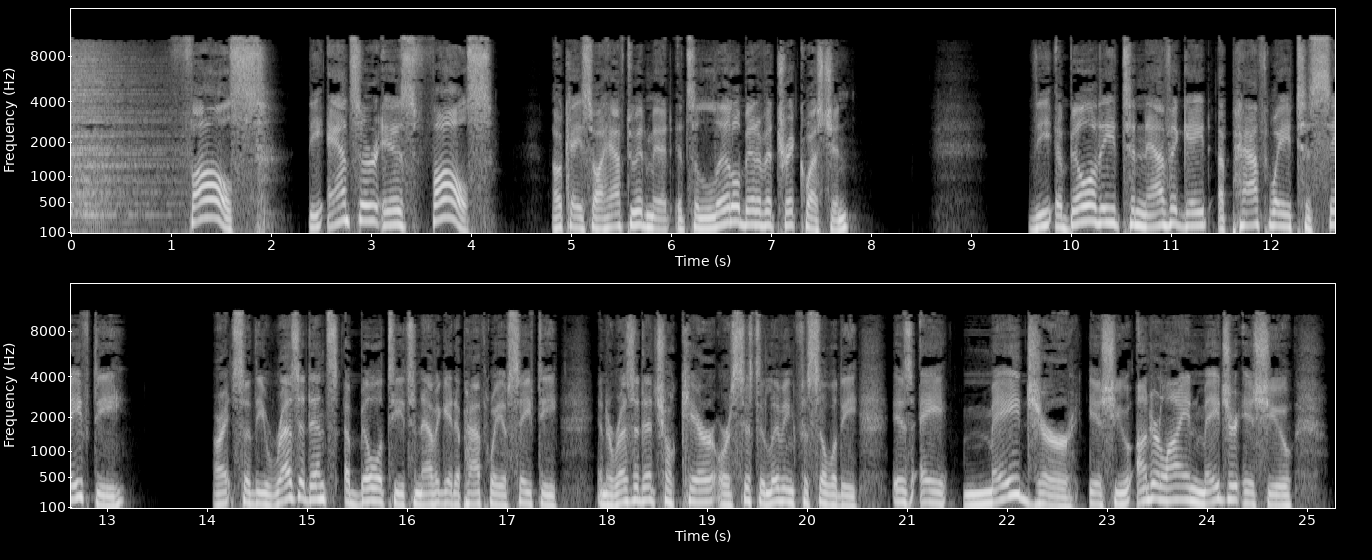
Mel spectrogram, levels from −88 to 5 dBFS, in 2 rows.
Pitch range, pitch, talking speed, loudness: 130-175 Hz, 145 Hz, 130 wpm, -14 LUFS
